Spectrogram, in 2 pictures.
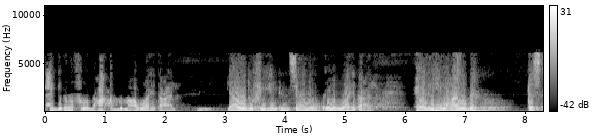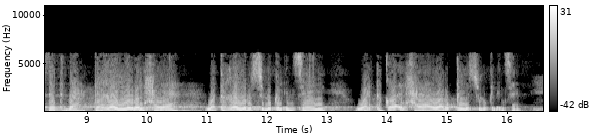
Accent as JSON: {"language": "Arabic", "country": "Egypt", "said": "إحنا عندنا في مصر تعبير شعبي بيقول إيه"}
